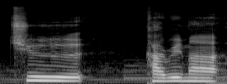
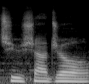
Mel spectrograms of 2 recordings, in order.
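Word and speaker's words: 駐車: So this is not this is not chu karuma whatever is just choo sha because it's a car parking lot.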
